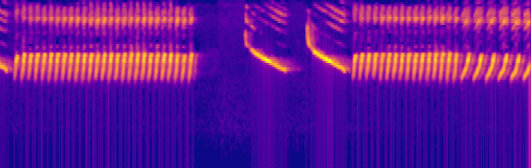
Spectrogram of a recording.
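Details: Northern cardinal: a rapid string of short repeated notes, a brief gap, two long descending whistles, then another quick series that slows into distinct slurred notes at the end.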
